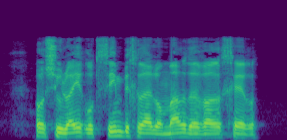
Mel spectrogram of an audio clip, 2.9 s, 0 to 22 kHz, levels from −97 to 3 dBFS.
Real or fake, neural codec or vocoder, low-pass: real; none; 7.2 kHz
